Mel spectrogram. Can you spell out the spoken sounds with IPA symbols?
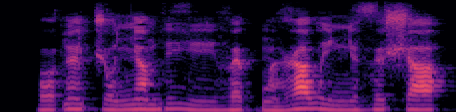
o˧ ɗ ɛ̃˦ t͡ʃ o˧ ɲ ã˦ b i˦ ɣ iː˨ v ɛ˧ kʷ ã˨ ɣ a˦ w i˨ ɲ ɨ˨ z ɨ˦ ʃ a˦

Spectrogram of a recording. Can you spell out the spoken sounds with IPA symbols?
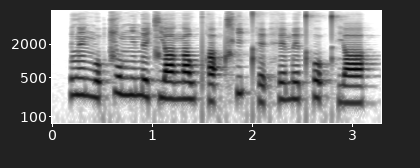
l ẽ˧ ŋ o˨ ʔ t͡ɕ o˥˧ ŋ ĩ˦ n e˧ t͡ɕ j a˧ ŋ a˧ w pʰ a˨ ʔ t͡ɕʰ i˦ ʔ t̪ʰ e˨ ʔ h e˦ m e˦ t̪ʰ o˦ ʔ t̪ʰ j a˧

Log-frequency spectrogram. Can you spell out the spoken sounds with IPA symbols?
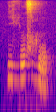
j i̤ ŋ sˤ ə̤ ŋ

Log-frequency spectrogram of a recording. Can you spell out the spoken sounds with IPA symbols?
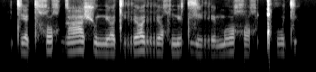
tʲ aː tʲ χ u χ ɡ aː ʃ u nʲ ɒː tʲ rʲ ɒ rʲ oː χ nʲ u t zʲ e rʲ œ m ʊː χ ʊː χ ǃʰ u tʲ

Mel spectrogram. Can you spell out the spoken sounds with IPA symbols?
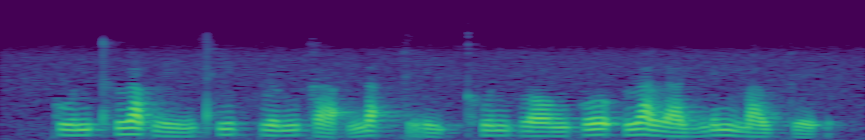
k u˦˥ n tʰ ɯ˥˩ a̯ p l i˩˦ n tʰ i˥˩ t̚ p l ɯ˦˥ ŋ k a˨˩ ʔ n a˥˩ ʔ k r i˨˩ ʔ kʰ u˥˩ n p l ɔː˧ ŋ k oː˥˩ ʔ ɯ˥˩ a̯ l a˧ j ŋ e˥˩ n m a˧ w k e˨˩ ʔ

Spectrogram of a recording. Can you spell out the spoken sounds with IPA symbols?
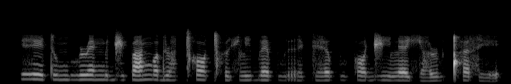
ɦ e t u ŋ ṳ ɹ ɛ ŋ ɵ d͡ʒ e̤ p a ŋ ɔ d ɹ a̤ ǀʰ ɔ ǀʰ ɵ ç l i b ɛ p ṳ r ɛ̤ k ɛ̤ ə̯ p ṳ k ɔ d͡ʒ i l ɛ ç a̤ ɹ ṳ ǃʰ ɐ s e̤

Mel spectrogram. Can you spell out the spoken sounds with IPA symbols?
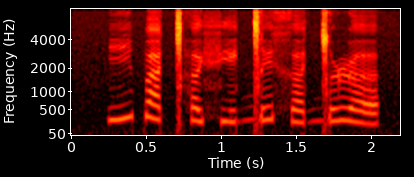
i p a ǀʰ ɐ fʲ e ɡ͡ǀ e x ɐ ɡ͡ǀ ɵ ɭ ɐ

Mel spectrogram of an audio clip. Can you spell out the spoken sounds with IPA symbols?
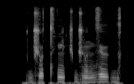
d͡ʒ o tʰ ĩ t͡ʃ d͡ʒ ũ n z ɨ ɡ

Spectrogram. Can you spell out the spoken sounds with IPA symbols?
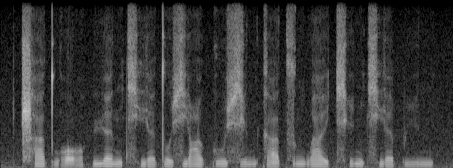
ʈ͡ʂʰ ä˥˩ t̪ w ɔ̰˨˩˦ | ɥ ɛ˥˩ n t͡ɕʰ j ɛ˧˥ t̪ o˧ ʊ̯ ɕ j ɑ˥˩ ʊ̯ k u˥ ɕ i˧˥ n k ä̰˨˩ t͡s ʊ˥˧ ŋ w a˥˧ ɪ̯ t͡ɕʰ i˥˧ ŋ t͡ɕʰ j ɛ˥˩ p i˥ n

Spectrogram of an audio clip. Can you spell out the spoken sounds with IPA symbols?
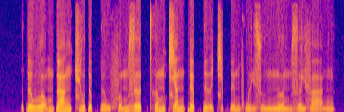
ɗ ə˧ w l ɔ̰˧˥ m ɗ a˧ ŋ t͡ɕ u˧ ɗ ə˨˩ p̚ ɗ ə̤˨˩ w f ə̰˧˥ m z əː˦˥ t̚ t̪ʰ ə˧ m t͡ɕ a˨˦ n ɗ ɛ˦˥ p̚ ɗ ɨ˧˩ ə̯ t͡ɕ ə˨˩ p̚ ɗ e˧˩ m k w ɨ̰˧˨ j z ṳ˨˩ n ə˨˦ n l ə˧˩ m z ə˧ j v a˧˩˨ ŋ

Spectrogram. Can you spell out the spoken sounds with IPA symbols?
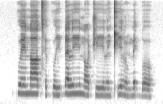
kʷ eː˦ n aː˦ tʰ ɪ˨ kʷ iː˨ ɓ ɛ˦ l iː˦ n ɔ˨ t͡ʃ iː˨ l ĩ˨ kʼ i˦ l ũ˨ m e˦ ɡ͡b o˦˨

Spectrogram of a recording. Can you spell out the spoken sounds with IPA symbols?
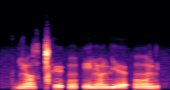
ɡʲ ɔ̃ ǀʰ ʏ ʔ ũ ʔ ɪ ɾʲ ɔ̃ lʲ œ ʔ õ lʲ

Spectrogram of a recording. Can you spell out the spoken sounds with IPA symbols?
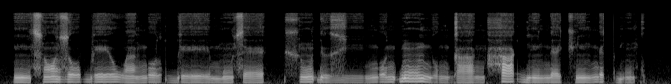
ĩ˨ s ɔ̃˧ z o˧ b eː˧ w ã˨ ŋ o˧ l ɡ͡b eː˨ m ũ˨ s ɛ˧ | ʃ ũ˧ ɗ ɨ˨ ɣ iː˨ ŋ o˧ n ɓ ũ˦ ɲ o˨ ŋ ɡ a˨ ŋ h a˦ ɡ͡b ĩ˧ n ɛ˧ t͡ʃ ĩ˧ ŋ ɛ˦ t b ũ˨ k

